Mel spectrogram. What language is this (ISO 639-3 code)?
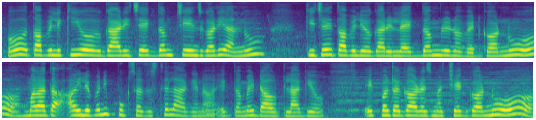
nep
